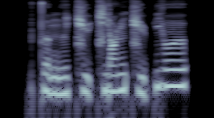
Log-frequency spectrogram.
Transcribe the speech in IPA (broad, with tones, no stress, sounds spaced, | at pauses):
t̪ ɤ̰˨˩ ŋ l i˦ t͡ɕ y̰˨˩ t͡ɕ j ɑ˧˥ ŋ t͡ɕ y̰˨˩ p j o˥ ʊ̯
